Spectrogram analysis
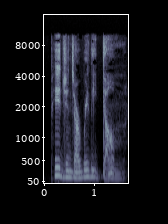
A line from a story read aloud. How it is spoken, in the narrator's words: James muttered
